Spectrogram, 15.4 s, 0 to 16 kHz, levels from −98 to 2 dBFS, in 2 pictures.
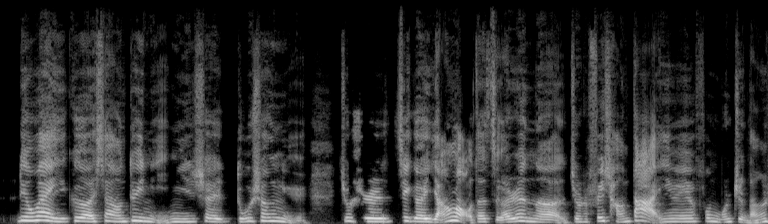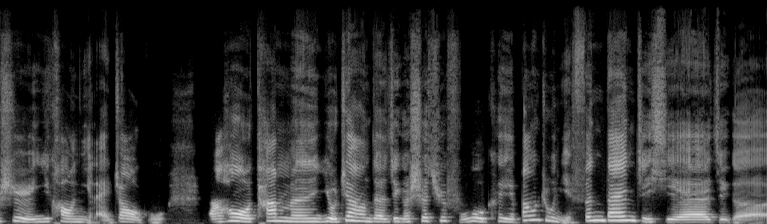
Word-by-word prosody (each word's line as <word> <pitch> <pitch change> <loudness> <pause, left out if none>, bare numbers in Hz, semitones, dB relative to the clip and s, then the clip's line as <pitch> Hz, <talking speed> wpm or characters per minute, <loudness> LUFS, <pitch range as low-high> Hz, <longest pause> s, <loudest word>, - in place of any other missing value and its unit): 另 275 +1 +3
外 285 -1 +5
一 215 -2 0
个 225 -1 +2
像 215 -1 -2
对 260 +1 +1
你 215 -3 -4
你 200 0 -4
是 205 -2 -2
独 205 +2 -3
生 245 0 -1
女， 210 - -7 0.3
就 245 0 -5
是 215 -2 +3
这 255 0 -3
个 215 -2 +5
养 200 +6 +2
老 - - +4
的 205 0 -2
责 175 -3 -4
任 225 +3 +2
呢， 180 -5 0
就 200 - -6
是 190 - -9
非 245 +6 -3
常 210 -3 -5
大， - - +2
因 205 +2 -7
为 210 0 -3
父 225 +1 -8
母 195 -3 -5
只 205 - -5
能 215 - -4
是 215 -6 0
依 195 +2 -5
靠 210 -1 0
你 185 -6 -7
来 - - -7
照 200 -6 0
顾。 160 - -12 0.5
然 200 - 0
后 240 -1 +5
他 250 +4 +2
们 215 -3 0
有 205 -2 +5
这 290 - -1
样 245 -4 +2
的 205 -2 +1
这 215 +2 -2
个 200 - -2
社 245 +4 -2
区 250 +2 -7
服 190 -7 -10
务， 235 -2 +2
可 225 +3 -9
以 195 -3 +1
帮 305 - -2
助 280 -5 -4
你 - - -6
分 275 - 0
担 280 0 +5
这 215 - -4
些 180 -1 +1
这 350 - -5
个 315 +2 -3
215 Hz, 255 characters per minute, -23 LUFS, 200-245 Hz, 0.5 s, 外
